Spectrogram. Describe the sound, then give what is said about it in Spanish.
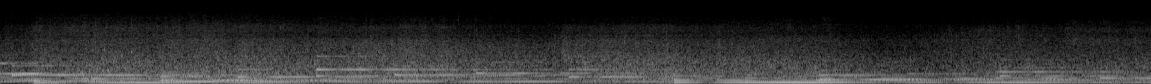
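Steady, continuous wash of ocean waves rolling in, heard under soft sustained musical tones that hold and shift slowly throughout, with no voices present. “Cierra tus ojos y siente y escucha las olas del mar.”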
